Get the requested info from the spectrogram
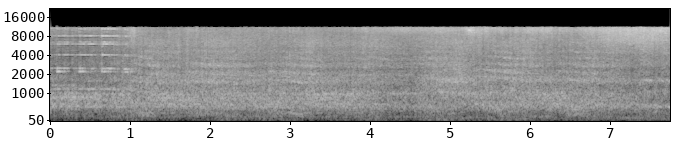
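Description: MBTA commuter train of bilevel coaches passing close by at speed: a loud, steady rush of wheel and rail noise.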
